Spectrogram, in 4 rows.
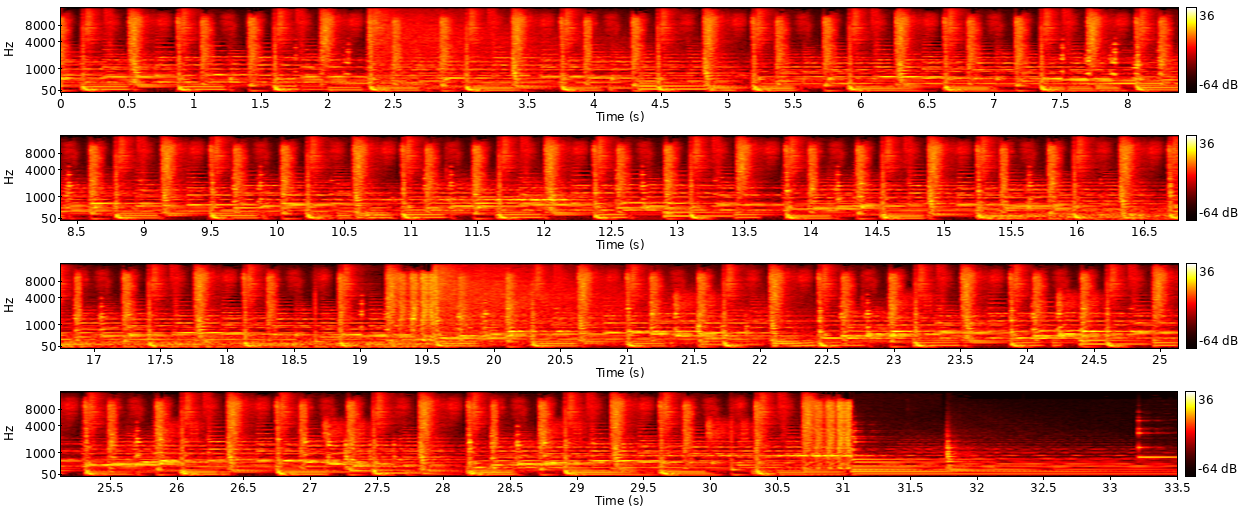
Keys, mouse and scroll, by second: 1.9 click, 2.0-2.5 typing, 4.7-6.3 drag, 19.9-24.8 drag.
